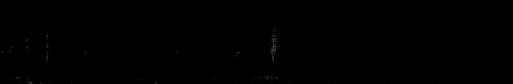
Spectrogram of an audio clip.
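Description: Near silence: faint scratchy rustling and small ticks of a crochet hook pulling worsted yarn through stitches, over a faint steady hum.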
